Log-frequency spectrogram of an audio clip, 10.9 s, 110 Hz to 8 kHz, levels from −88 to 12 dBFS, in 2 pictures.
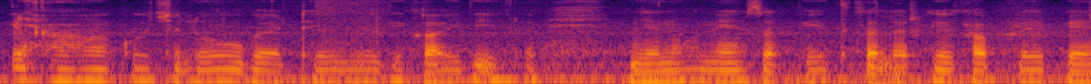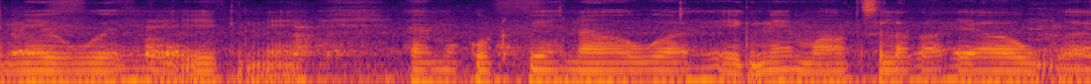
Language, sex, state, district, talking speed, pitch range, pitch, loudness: Hindi, male, Maharashtra, Chandrapur, 165 wpm, 110-120 Hz, 115 Hz, -20 LUFS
